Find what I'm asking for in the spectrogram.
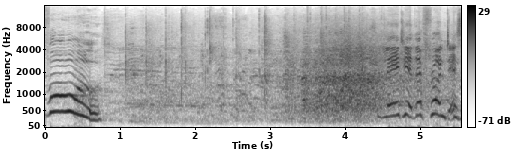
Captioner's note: audience member applauds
